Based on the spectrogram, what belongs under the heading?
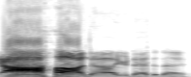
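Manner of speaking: loud laughing yell; mock yell. Other players yelling at the naked guy, loud laughing shout.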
